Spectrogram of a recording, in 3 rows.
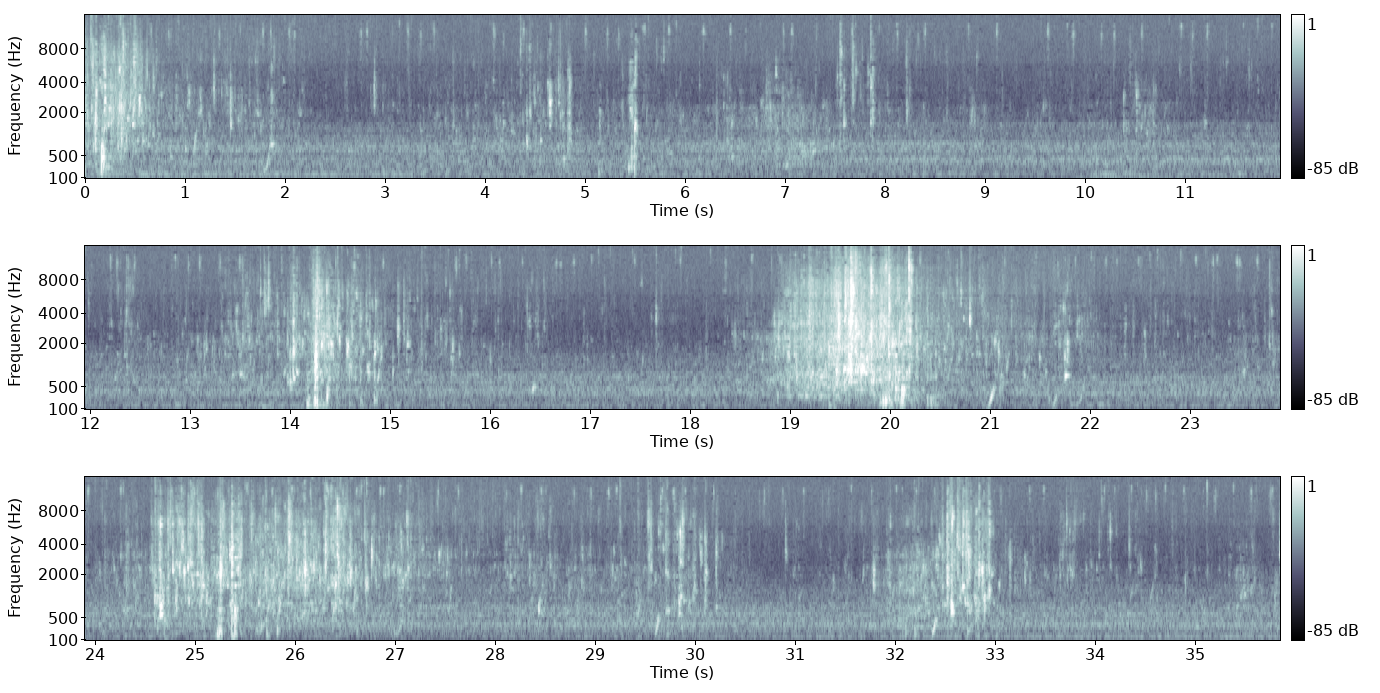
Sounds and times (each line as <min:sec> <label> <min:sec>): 0:18.7 waves between rocks 0:21.8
